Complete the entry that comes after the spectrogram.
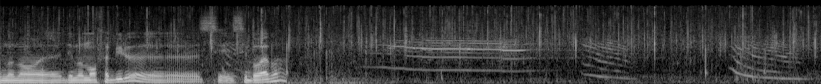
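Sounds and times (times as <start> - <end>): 
speech: 0.0 - 3.2
crackling hissy underwater background: 0.0 - 8.2
humpback whale song underwater: 3.6 - 6.6, 7.2 - 8.2.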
